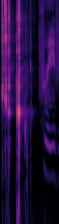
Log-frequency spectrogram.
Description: Screw lid onto a jar of jam

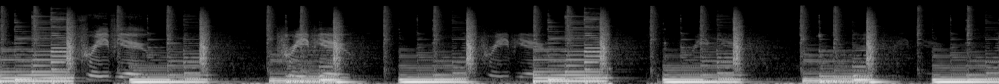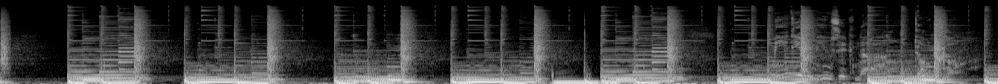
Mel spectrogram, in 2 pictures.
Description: hip hop soul loop

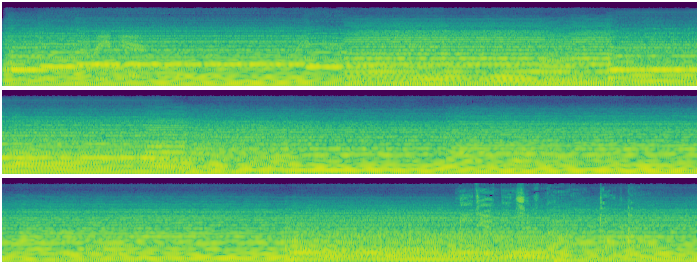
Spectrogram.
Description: melancholic flute

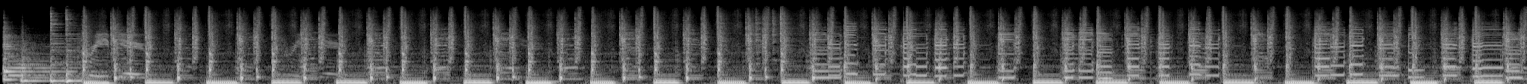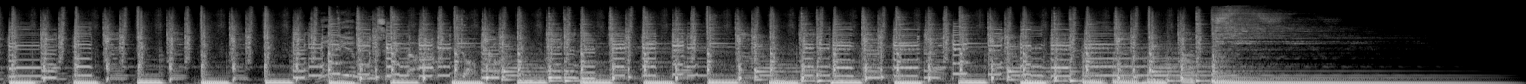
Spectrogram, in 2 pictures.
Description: colombian party

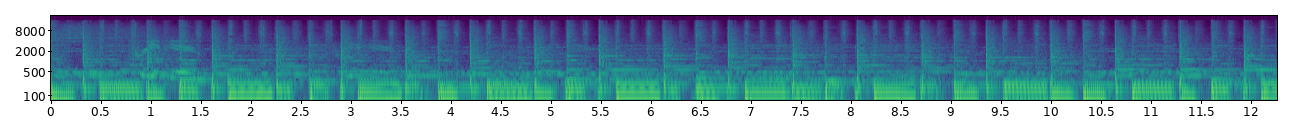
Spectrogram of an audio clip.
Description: whistle beat loop

